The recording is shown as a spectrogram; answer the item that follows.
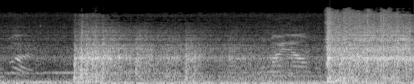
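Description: Two sudden, loud thunder cracks from a close lightning strike, the first about three-quarters of a second in and a louder one just after three seconds, each trailing into a sustained rumble. Brief human exclamations are heard faintly in between.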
